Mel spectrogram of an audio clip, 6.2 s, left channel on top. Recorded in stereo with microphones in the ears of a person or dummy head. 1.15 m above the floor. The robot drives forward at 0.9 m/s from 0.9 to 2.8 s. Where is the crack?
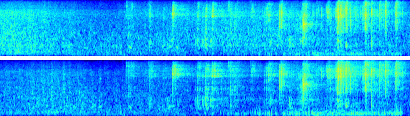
10° left (ahead or behind), 0.8 m.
